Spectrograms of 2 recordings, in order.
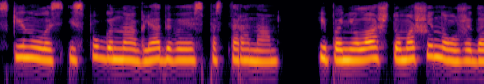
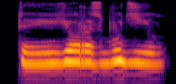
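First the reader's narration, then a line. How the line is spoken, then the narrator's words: Growl. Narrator (Russian): рыкнул Лис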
